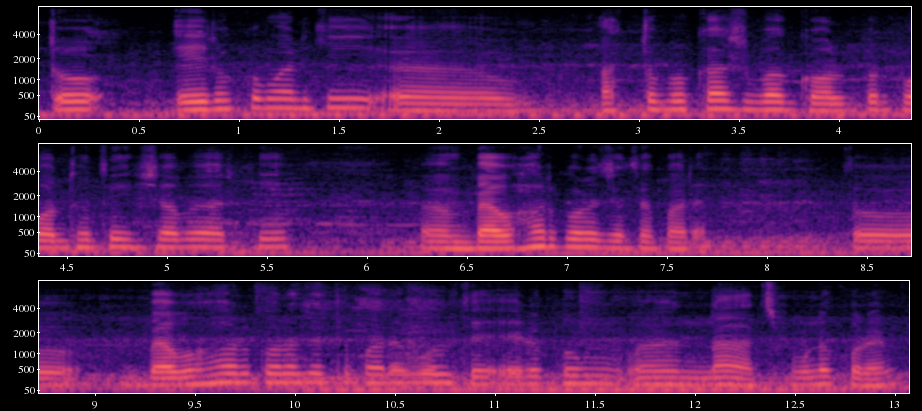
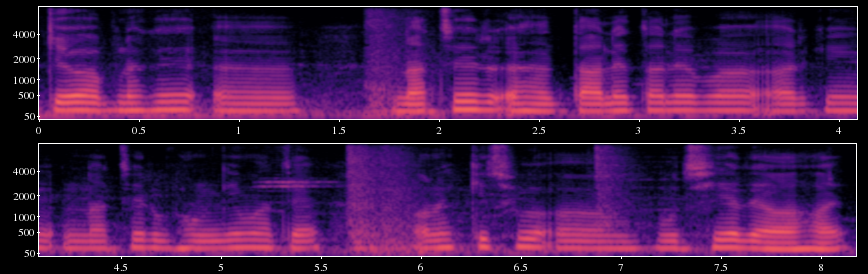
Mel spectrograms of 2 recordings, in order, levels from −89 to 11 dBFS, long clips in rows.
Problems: none marked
